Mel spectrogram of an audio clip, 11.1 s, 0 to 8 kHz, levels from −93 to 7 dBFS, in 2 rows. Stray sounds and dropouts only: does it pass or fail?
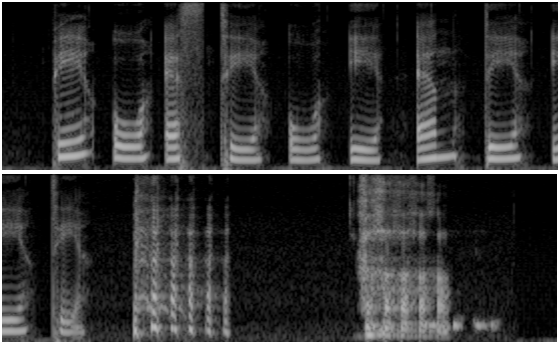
fail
